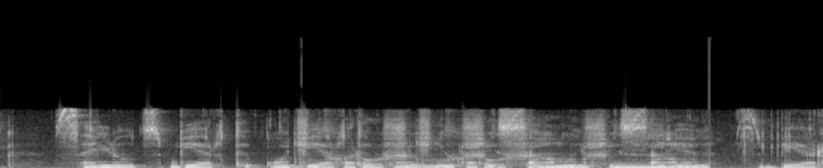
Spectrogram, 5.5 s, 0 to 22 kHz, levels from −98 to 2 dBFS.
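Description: A doubled audio track runs from 2.01 s to 4.73 s in this speech clip: a second, full-band copy of the speech plays roughly 0.7 s behind the original at about the same level, with no decay or room colour, and it cuts in and out abruptly. The likely cause is the same signal being captured twice, once through a slower path, or an edit leaving two copies overlapped out of step.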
